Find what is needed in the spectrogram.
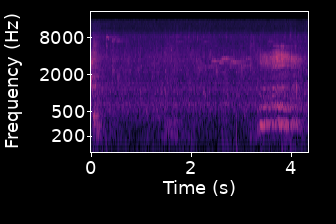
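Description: Giant panda bleating near the end, one short pitched call under a second long; a bleat is the sheep-like call pandas use in courtship. A brief sharp sound comes right at the start.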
